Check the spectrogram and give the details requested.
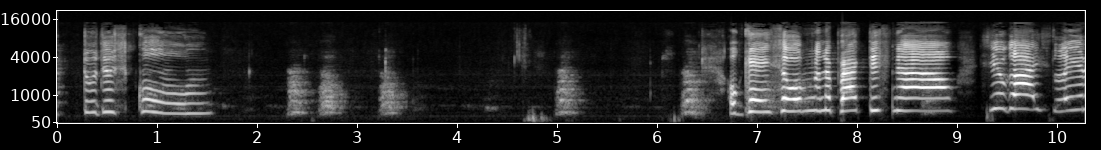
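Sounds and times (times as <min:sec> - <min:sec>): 
speech: 0:00.4 - 0:01.1, 0:06.7 - 0:10.2
dog barking: 0:02.2 - 0:05.4, 0:06.2 - 0:06.6.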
